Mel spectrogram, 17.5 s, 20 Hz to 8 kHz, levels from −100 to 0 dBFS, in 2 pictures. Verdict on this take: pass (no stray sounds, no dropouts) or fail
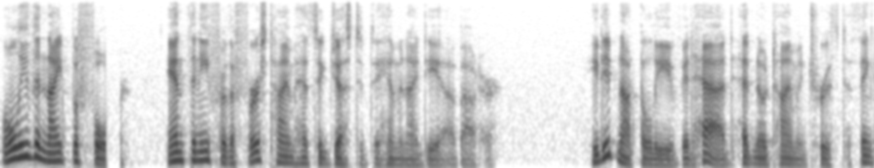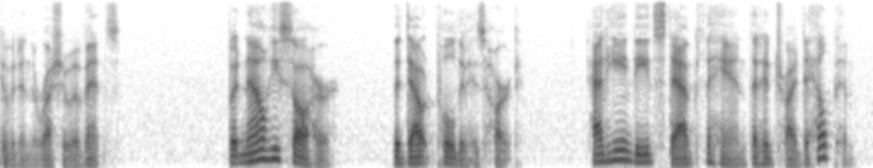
fail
